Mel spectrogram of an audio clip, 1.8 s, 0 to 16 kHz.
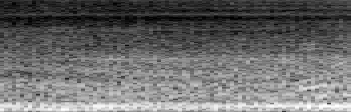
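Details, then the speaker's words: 2012 Sea-Doo Challenger with the supercharged 4-TEC engine, after the cavitation repair: a steady drone building smoothly to about 4,000 rpm with good thrust. Normal jet pump thrust, no surging. "that's about 4000 rpms so we've got a nice amount of thrust coming out of this thing"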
